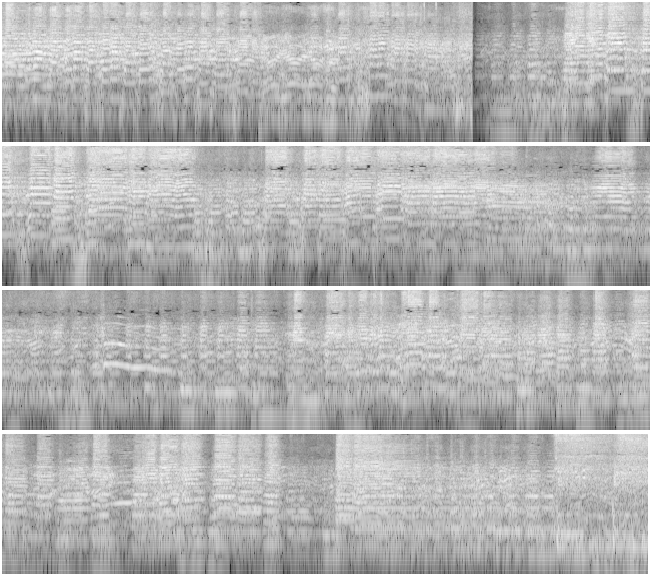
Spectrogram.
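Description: Brass band music, trumpets and trombones playing a lively tune, with a brief break about three and a half seconds in.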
